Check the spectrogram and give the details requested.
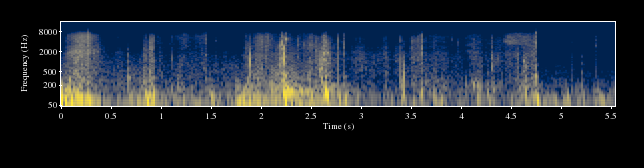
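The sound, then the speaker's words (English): Several footsteps crunch and tap across a hard floor at an uneven pace as people step in through a glass entrance door into a gallery space, over a steady background hiss. No one speaks. “We step in.”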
